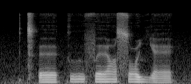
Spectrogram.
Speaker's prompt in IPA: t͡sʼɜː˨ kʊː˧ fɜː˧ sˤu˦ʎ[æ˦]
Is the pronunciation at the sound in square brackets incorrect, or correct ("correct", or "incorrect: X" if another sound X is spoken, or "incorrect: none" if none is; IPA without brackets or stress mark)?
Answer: incorrect: æ˨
